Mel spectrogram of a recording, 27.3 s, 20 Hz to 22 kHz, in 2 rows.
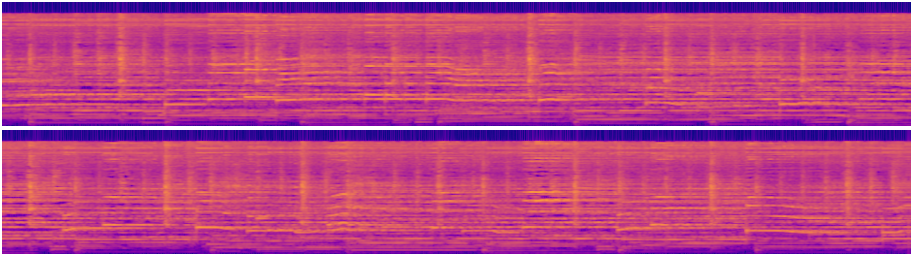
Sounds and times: Jazz: 0.0 - 27.2.

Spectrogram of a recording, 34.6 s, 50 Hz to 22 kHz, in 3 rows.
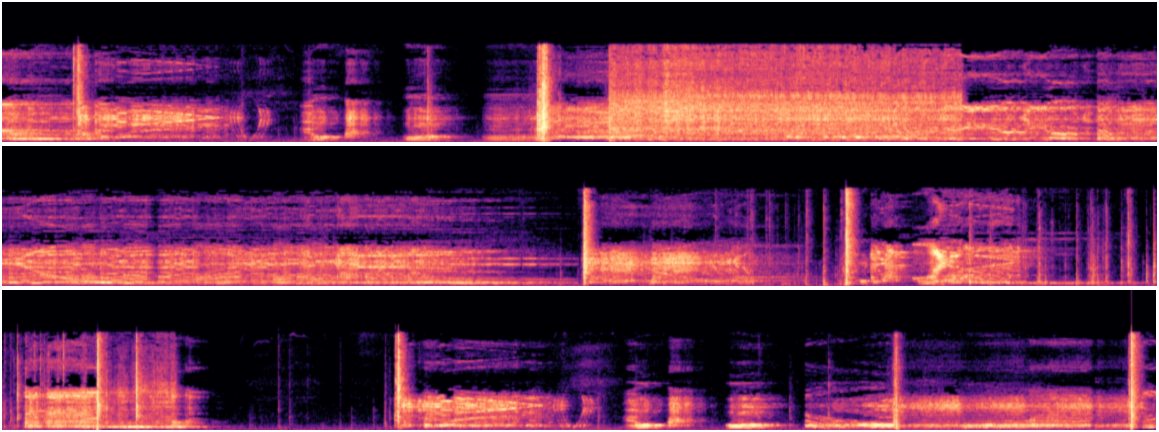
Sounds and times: Inside, small room: 0.0 - 34.6
Speech: 9.4 - 12.4, 29.4 - 32.1.

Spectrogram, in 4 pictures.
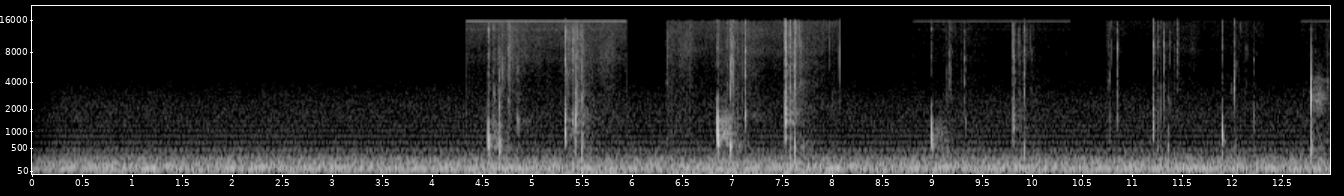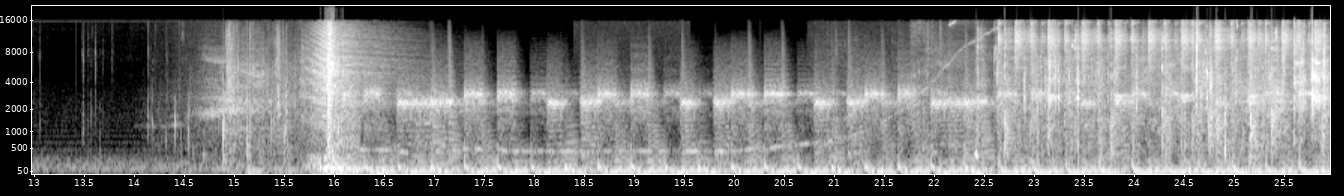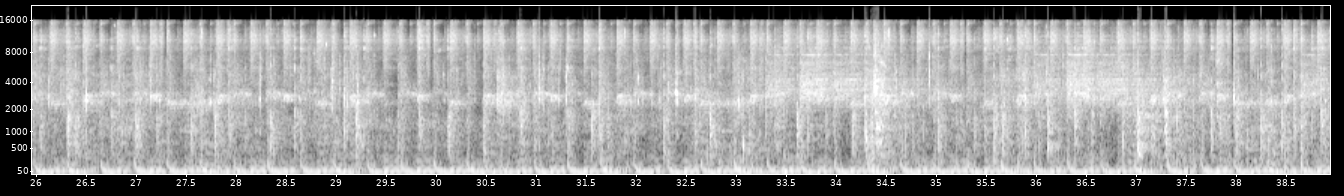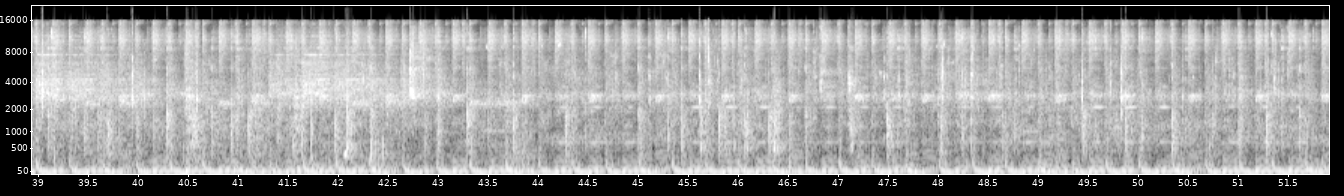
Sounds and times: Music: 15.1 - 51.9.

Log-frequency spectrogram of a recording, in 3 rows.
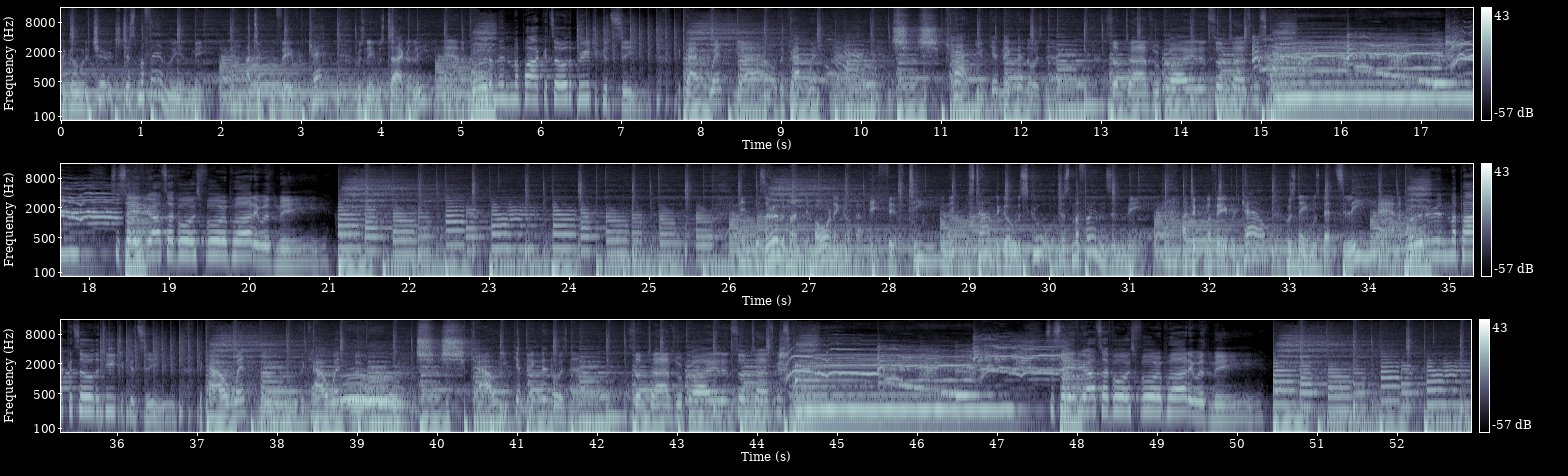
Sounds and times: Music: 0.0 - 49.6, 50.4 - 52.9.

